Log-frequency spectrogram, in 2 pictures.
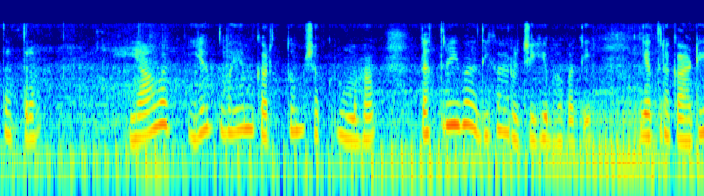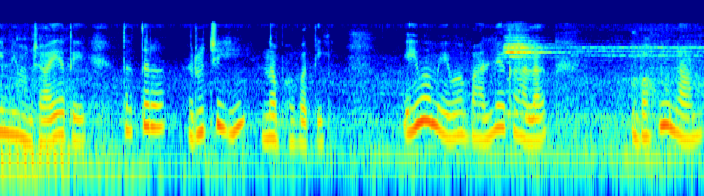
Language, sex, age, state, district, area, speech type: Sanskrit, female, 30-45, Maharashtra, Nagpur, urban, spontaneous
